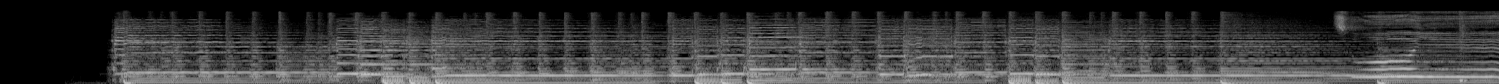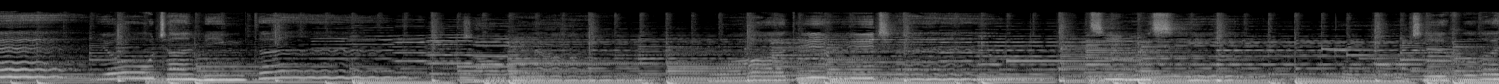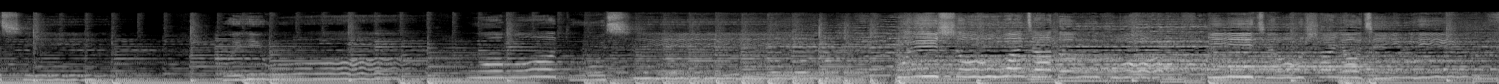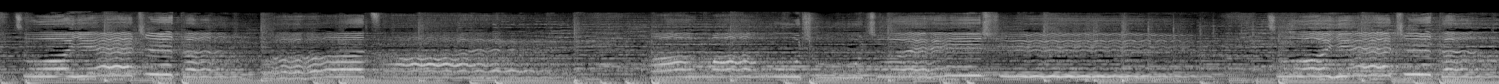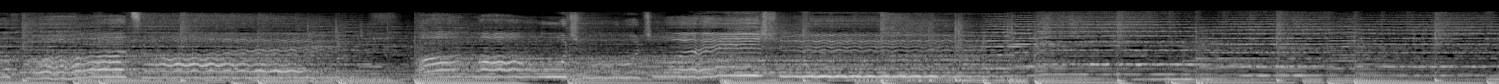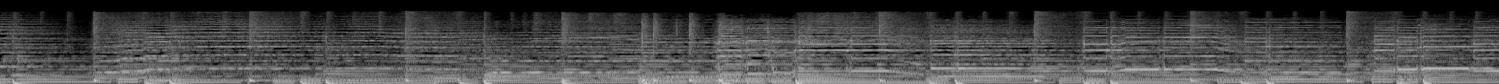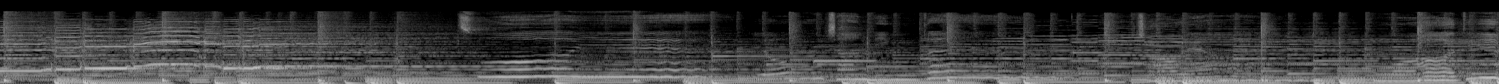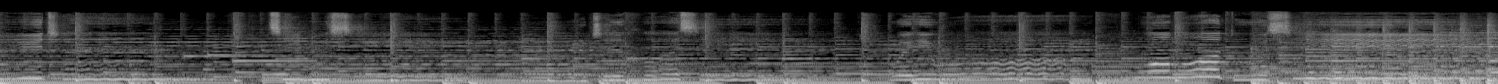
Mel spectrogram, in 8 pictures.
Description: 时光流逝，她的歌声明净醇厚不变；爱情老了，她的微笑沉静温暖不老……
